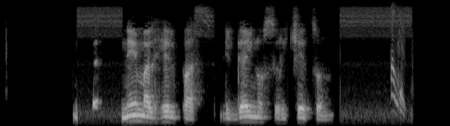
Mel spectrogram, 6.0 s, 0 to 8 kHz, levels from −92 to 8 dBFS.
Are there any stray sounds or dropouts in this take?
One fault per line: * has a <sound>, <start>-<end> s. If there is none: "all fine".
* has a sneeze, 1.2-1.4 s
* has a chirp, 5.2-5.4 s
